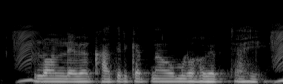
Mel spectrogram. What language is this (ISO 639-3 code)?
mag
